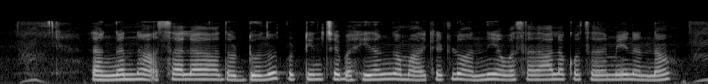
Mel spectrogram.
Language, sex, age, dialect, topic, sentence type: Telugu, female, 18-24, Southern, banking, statement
